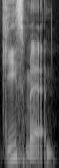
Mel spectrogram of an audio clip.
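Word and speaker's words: Geesman: How do you pronounce it? Geese Man. Geese Man.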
